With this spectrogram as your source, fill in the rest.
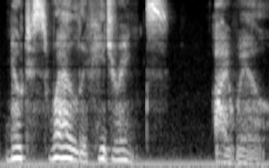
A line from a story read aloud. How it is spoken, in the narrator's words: Charles whispering to Henry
